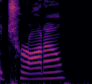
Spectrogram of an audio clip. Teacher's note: i don't pronounce the second t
